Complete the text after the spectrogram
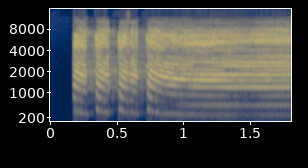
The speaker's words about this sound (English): I need to get that air horn on my button pad. I need to take out one of these things and put air horn in. Maybe even like boat fog horn.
